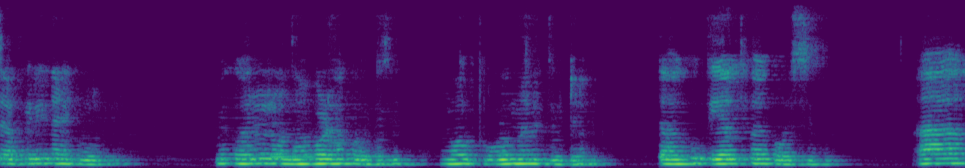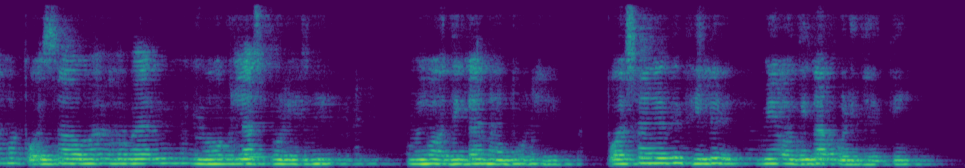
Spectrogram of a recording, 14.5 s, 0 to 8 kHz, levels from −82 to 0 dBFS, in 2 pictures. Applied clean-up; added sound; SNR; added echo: neural mask model DeepFilterNet 3.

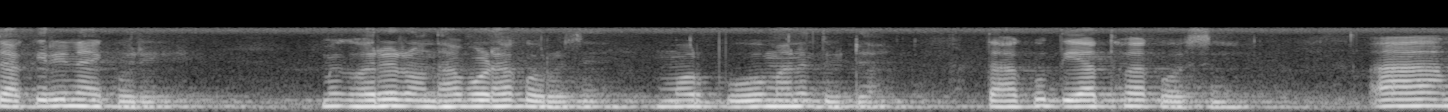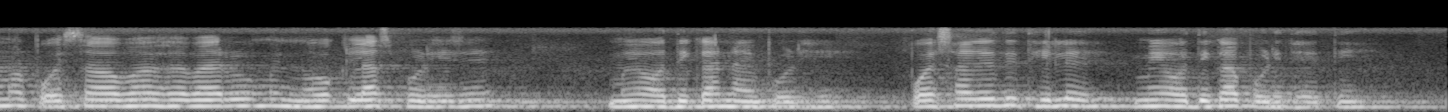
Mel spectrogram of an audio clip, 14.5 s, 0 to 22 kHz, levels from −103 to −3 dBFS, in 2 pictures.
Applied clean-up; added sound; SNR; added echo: none; none; none; none.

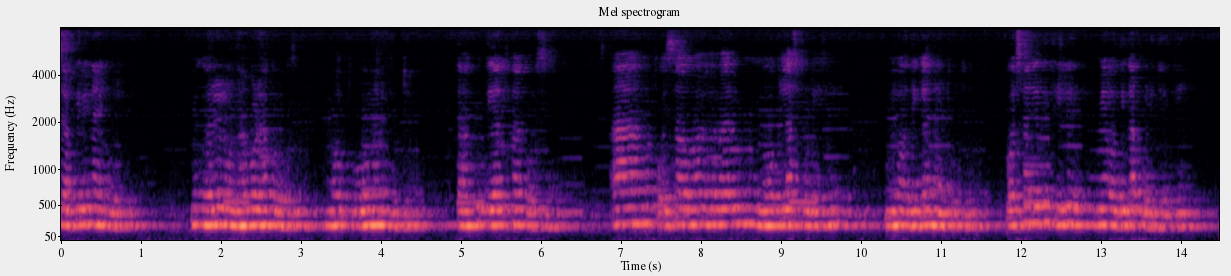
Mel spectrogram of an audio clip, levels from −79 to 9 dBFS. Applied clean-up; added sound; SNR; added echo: neural separator model SepFormer DNS4.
